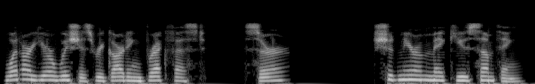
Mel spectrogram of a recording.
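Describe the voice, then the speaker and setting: A woman's voice: on the low side, a little slow, no room sound, close to an everyday voice. A synthetic female narrator voicing a meek, deferential servant woman in an audiobook, with stilted delivery. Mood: compliant, deferential. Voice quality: synthetic text-to-speech voice. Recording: dull, lo-fi audio.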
